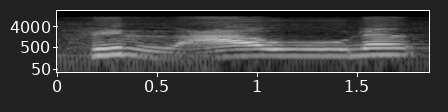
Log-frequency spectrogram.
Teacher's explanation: یہ را باریک ہوگا اس لیے کہ پیچھے کسرہ یعنی زیر ہے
